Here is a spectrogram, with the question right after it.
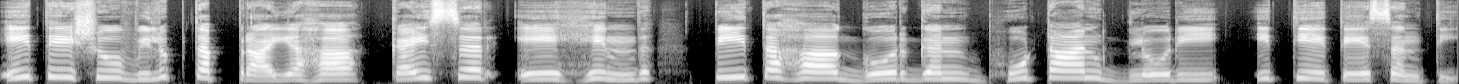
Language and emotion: Sanskrit, neutral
